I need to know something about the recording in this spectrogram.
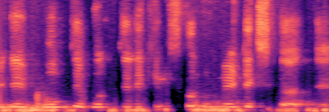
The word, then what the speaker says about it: pneumatic: देखिए इसे न्यूमेटिक्स कहते हैं या न्यूमेटिक कहते हैं। पी न्यूमेटिक नहीं कहते, पी साइलेंट रहता है इसमें।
